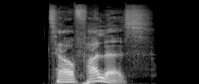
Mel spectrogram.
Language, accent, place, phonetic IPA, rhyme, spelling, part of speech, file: German, Germany, Berlin, [t͡sɛɐ̯ˈfaləs], -aləs, Zerfalles, noun, De-Zerfalles.ogg
- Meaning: genitive singular of Zerfall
